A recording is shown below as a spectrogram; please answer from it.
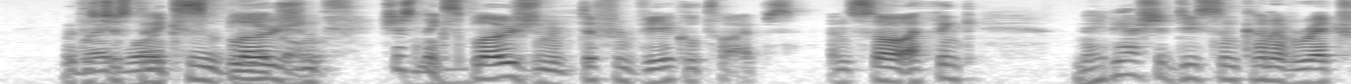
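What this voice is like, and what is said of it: Usual voice. Nothing is said of it.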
